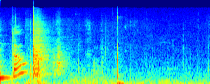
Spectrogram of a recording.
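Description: A single sharp click about a second in, as a small trimming cut is made to take off leftover material.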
